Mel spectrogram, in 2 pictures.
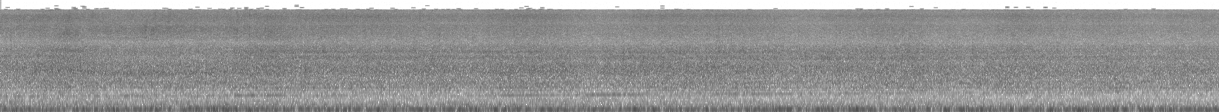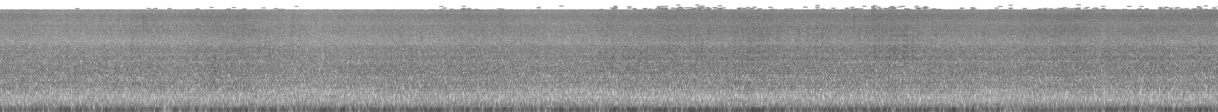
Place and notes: Düsseldorf, Hofgarten, Fontänenbrunnen
Rauschen des Fontänenbrunnens " de gröne jong" und das Rauschen des Verkehrs von der Hofgartenstrasse, an einem leicht windigen Nachmittag
soundmap nrw: topographic field recordings & social ambiences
